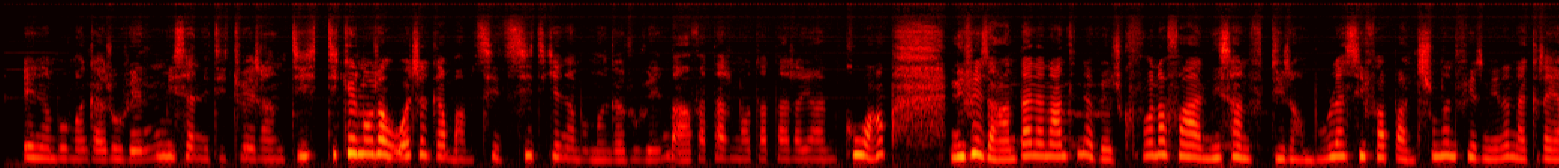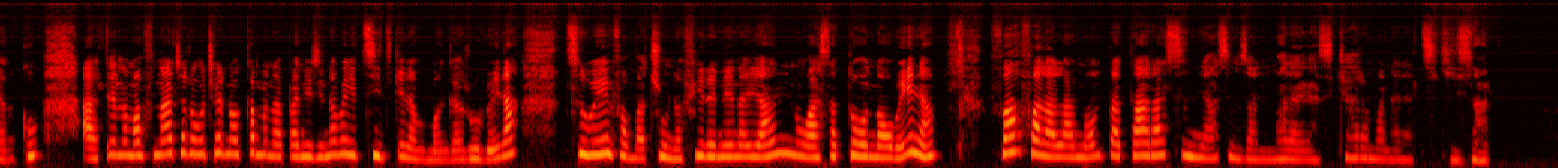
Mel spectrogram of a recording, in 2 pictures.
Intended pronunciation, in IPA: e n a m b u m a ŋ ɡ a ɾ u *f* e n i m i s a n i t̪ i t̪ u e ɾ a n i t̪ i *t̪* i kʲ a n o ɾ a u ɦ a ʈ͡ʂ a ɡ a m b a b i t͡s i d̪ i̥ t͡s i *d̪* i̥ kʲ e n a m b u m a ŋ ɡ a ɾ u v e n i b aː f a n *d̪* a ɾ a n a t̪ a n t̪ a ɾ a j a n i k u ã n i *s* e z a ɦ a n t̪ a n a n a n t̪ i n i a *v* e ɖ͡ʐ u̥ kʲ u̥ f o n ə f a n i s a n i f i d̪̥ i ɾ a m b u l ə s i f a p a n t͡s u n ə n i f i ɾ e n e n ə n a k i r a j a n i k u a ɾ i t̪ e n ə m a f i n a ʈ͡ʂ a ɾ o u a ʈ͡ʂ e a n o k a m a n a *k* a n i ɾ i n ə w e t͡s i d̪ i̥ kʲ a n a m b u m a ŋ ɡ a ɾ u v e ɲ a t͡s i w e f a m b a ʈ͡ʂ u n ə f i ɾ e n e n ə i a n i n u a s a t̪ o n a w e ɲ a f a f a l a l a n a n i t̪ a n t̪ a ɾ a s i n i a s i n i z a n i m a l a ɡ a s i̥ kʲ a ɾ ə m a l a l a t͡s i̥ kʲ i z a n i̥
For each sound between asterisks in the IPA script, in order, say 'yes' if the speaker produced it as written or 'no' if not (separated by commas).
no, yes, yes, no, no, yes, no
